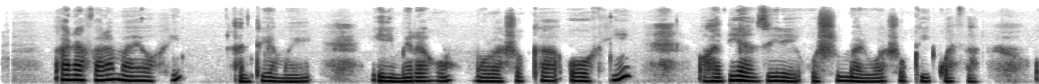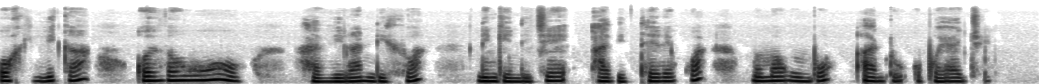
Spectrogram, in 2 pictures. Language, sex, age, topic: Oshiwambo, female, 25-35, agriculture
